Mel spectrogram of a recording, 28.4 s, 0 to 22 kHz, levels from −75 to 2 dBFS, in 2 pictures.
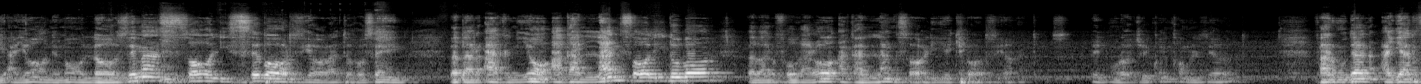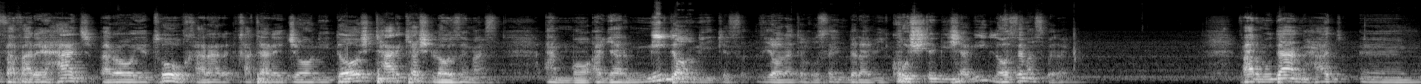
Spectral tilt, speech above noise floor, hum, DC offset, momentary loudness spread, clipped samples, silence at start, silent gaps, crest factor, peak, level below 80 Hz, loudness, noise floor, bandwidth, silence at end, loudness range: -4.5 dB/octave; 28 dB; none; under 0.1%; 19 LU; under 0.1%; 0 s; none; 16 dB; 0 dBFS; -46 dBFS; -15 LUFS; -43 dBFS; 19.5 kHz; 0 s; 8 LU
